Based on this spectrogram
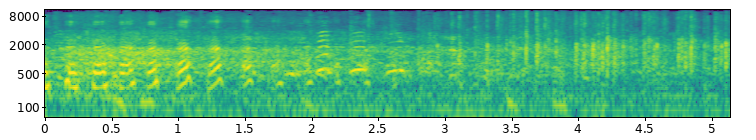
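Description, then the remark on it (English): An audience bursts into laughter and steady applause, with voices chuckling over dense clapping that carries on for several seconds at moderate volume, the clapping growing more distinct toward the end. “Thank you for the applause, but I can't remember who said it.”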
